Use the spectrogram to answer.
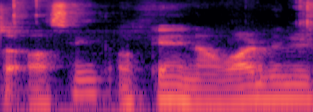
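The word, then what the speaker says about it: async: here paste Here and Now mark this is ass sync okay it's a sync okay now what we need to do just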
